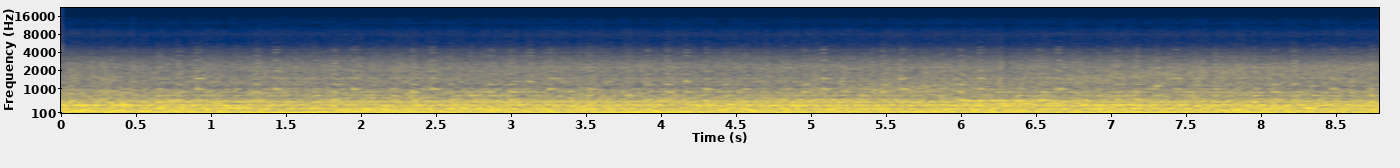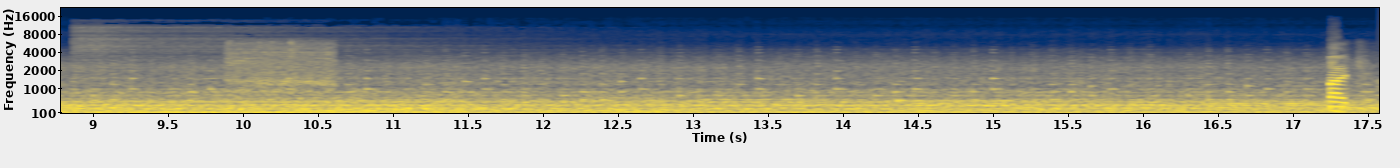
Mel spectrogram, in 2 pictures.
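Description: Diamond light aircraft's piston engine and propeller at full takeoff power in the initial climb, a steady drone. About nine seconds in a high hiss comes in, with a brief burst of static a second later.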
